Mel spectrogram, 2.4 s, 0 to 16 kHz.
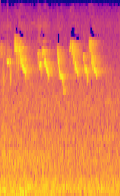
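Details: Warbling white-eye (tentatively identified as a Japanese white-eye) in a restaurant garden in Kiryu, Gunma, Japan, in April 2020, gives thin, very high, downslurred twittering notes about twice a second over a soft background hum.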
